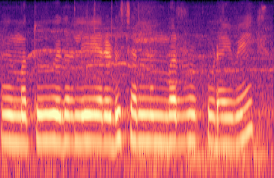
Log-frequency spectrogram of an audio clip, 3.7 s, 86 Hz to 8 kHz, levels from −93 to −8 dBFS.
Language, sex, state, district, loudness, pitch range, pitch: Kannada, female, Karnataka, Bidar, -13 LUFS, 210-220 Hz, 215 Hz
